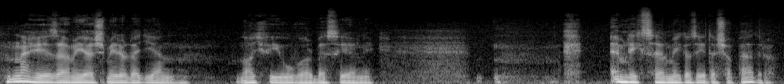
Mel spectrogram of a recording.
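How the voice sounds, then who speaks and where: A man's voice: sits low, pauses often, a little mellow, natural voice. A man playing an earnest, awkward police sergeant in a radio drama, speaking hesitantly and courteously in a fatherly way. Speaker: actor in a radio play. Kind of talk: 1980 radio drama acting.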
